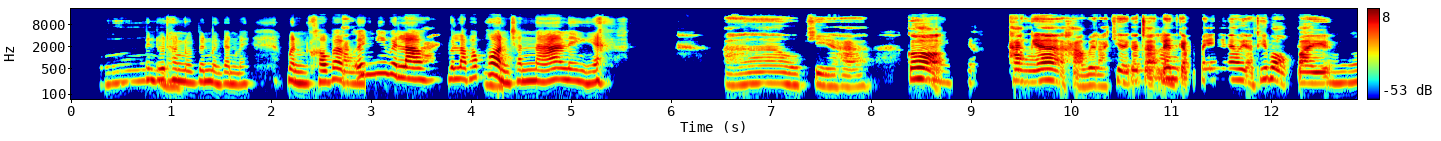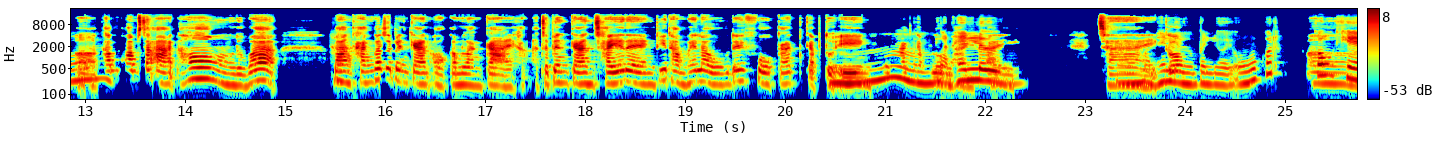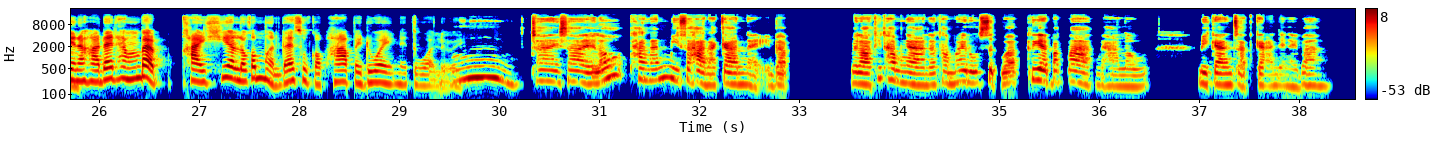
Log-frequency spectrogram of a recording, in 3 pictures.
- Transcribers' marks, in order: other background noise; tapping
- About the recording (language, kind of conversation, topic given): Thai, unstructured, คุณมีวิธีจัดการกับความเครียดจากงานอย่างไร?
